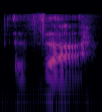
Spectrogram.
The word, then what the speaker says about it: the: d it's the so make sure that your tongue is between your teeth over the over the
